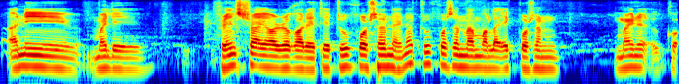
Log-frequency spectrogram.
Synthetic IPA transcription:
ʌnimʌjle | pʰrenspʰrajʌrɾʌɡʌɾet̪ʰẽʈupʰʌrsʌnɦʌjnʌʈupʰʌrs̬ʌnmamʌlajek̚pʌrsʌn | majn

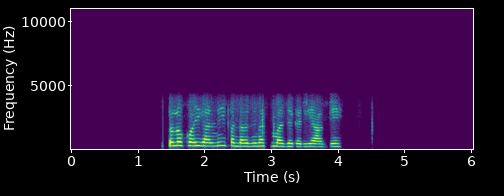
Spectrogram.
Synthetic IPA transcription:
t̪oloːkoːiːɡəlnĩːpənd̪ɾãːd̪ɪnãːsməd͡ʒeːkəɾɪjeaːɡeː

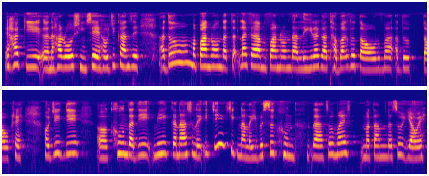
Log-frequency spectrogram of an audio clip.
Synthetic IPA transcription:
eɦakːinaɦaɾɔsiŋseɦawzikːans̬e | ɐdɔmapanɾɔmdat͡ʃat̪̚laɡamapanɾɔmdalɯjɾaɡat̪ʰabak̚dɔtawɾbaʔːdutawkʰɾehawd͡ʒik̚di | kʰuŋdadimikanasulɯjʔitit͡ʃik̚naləjbɐsukʰun | dasumaj | mɐtamdasujawe

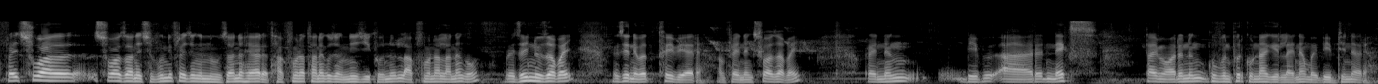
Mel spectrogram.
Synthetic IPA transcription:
pʰɾajsuwasuwazanɯjsubuŋnipʰɾajzɯŋnuzanɯɦajaɾɯtʰak̚ʰumanatʰanaɡɯzɯŋnizikʰɯwnɯlak̚pʰumanalanaŋɡɯw | pʰɾajzajnuzabajnɯzenabatʰɯjbejaɾɯ̰a̰mpʰɾajnɯŋsuwazabaj | pʰɾajnɯŋbepaɾɯneks | tajmawaɾɯnɯŋɡubɯnpʰɯɾkʰɯwnaɡiɾlajnaŋbajbep̚dinɯaɾɯ̰

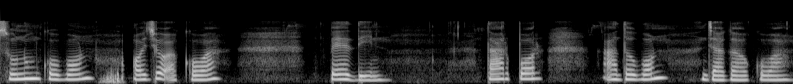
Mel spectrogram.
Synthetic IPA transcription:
sunumkɔbɔnɔd͡ʒɔʔa̰kɔwa | pɛd̪in | t̪aɾpɔɾ | ad̪ɔbɔn | d͡ʒaɡawkɔwa

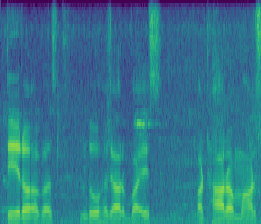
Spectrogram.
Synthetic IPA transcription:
t̪eɾəəɡəst̪ | d̪oɦəd͡ʒaɾbais | əʈʰaɾəmaɾs

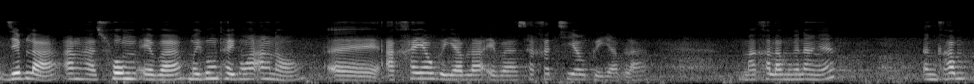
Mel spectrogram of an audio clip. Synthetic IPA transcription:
zeblaːŋɦasɔmebamɯjɡɔŋtʰajɡɔŋaʔaŋnaw | a̰kʰajawɡɯjablaʔebasakʰatʰːijawɡɯjabla | makʰalamɡɯnaŋɯ | ɯŋkʰam

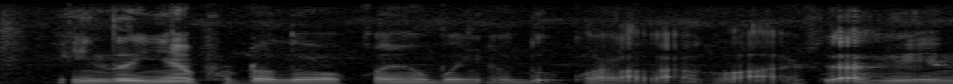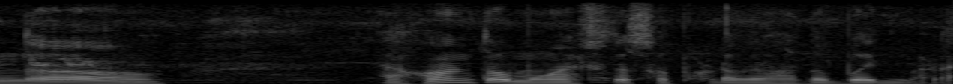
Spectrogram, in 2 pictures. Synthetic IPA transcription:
iɲd̪ɔiɲəʔpʰɔʈɔd̪ɔkɔ̃ɲhɔbəɲud̪uʔ̚kɔa̰la̰ɡa̰ʔkɔ̰wa̰sɛd̪a̰ʔkʰɛḭɲd̪ɔ | ɛkʰɔnt̪ɔmɔlsɔ̥t̪ɔsɔpʰɔʈɔɡɾakʰɔd̪ɔbəɲbaɽa̰j

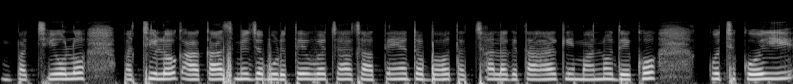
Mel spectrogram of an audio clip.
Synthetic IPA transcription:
pɐtːʃʰioloːpɐtːʃʰiloːɡaːkaːsmẽd͡ʒɐbʊɽ̤t̪eɦʊet͡ʃaːt͡ʃaːt̪eɦɛ̃t̪obɐɦʊt̪ɐtːʃʰalɐɡt̪aɦɛkimaːnod̪eːkʰokʊt͡ʃʰkoːi

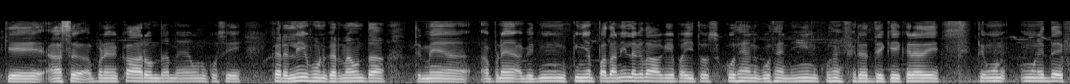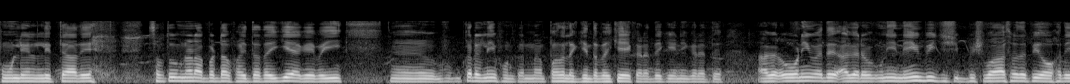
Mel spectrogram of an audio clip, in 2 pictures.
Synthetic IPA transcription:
keəsəpneːkaːɾɦʊ̃nd̪aːmɛ̃ːʊnkʊseː | kəɾəlĩːpʰoːnkəɾnaːɦʊ̃nd̪aːt̪eːmɛ̃ːəpneːɡkɪjãːpət̪aːnĩːləɡd̪aːɡeːpaːiːt̪eʊskʊt̪ʰɛ̃ːnkʊt̪ʰɛ̃ːnĩːnkʊt̪ʰɛ̃ːpʰɪɾəd̪eːkeːkəɾɛːd̪eːt̪eːʊnʊnɪd̪aːipʰoːnleːnlɪt̪ːjaːt̪eː | səbt̪õːnaːɽaːbəɖːaːpʰaːid̪aːt̪aiːkɪɛːɡeːbəːiː | kəɾəlĩːpʰoːnkəɾnaːpəd̪aːləɡiẽːnd̪aːbaːiːkeːkəɾːd̪eːkeːnĩːkəɾeːt̪eː | əɡəɾoːnĩːoeːt̪̬eːəɡəɾʊnĩːnəĩːbiːt͡ʃʋɪʃwaːsɦoːd̪eːpiːɔːkʰd̪eː

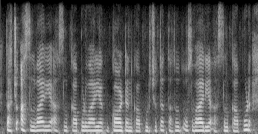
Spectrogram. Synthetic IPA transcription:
t̪at͡ʃʰuʔɐsɐlʋaːɾjaʔɐsɐlkapuɽʋaːɾjakaːʈɐnkapuɽt͡ʃʰut̪ɐt̪ɐt̪ʰod̪osʋaːɾjaʔɐsɐlkapuɽ

